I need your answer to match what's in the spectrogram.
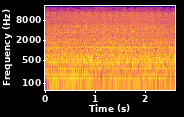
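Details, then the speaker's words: Fiat Palio petrol engine revved after a timing belt job and a new water pump: faint steady high-pitched squeal from the slightly cut external accessory belts, no longer the timing-belt noise. The noise stops with the external belts removed. "Tá chiando um pouquinho. É externo. Se tirar as correias de fora não dá mais barulho."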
